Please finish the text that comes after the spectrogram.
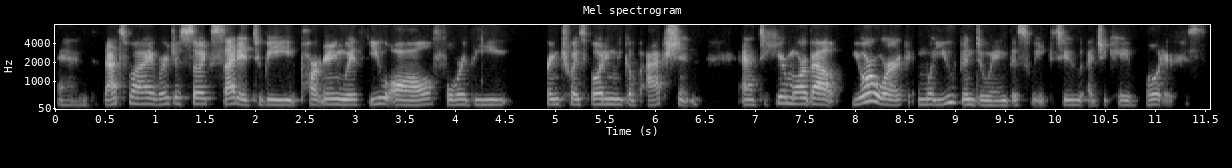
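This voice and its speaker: A woman's voice: on the low side, moderate pace. A woman from New York City, a Bangla speaker, hosting a press call as an organizer in an enthusiastic, casual, friendly way. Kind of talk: upbeat press call moderation.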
